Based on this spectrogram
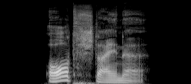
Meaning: nominative/accusative/genitive plural of Ortstein
- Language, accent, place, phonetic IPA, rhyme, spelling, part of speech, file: German, Germany, Berlin, [ˈɔʁtˌʃtaɪ̯nə], -ɔʁtʃtaɪ̯nə, Ortsteine, noun, De-Ortsteine.ogg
